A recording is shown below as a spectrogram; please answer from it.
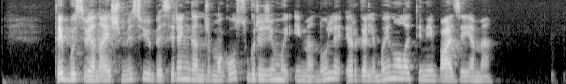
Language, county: Lithuanian, Vilnius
